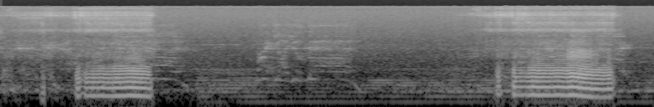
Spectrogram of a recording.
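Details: Dog worn out after the day, sleeping: two long, buzzing, rattling snores on breathing in with quieter breathing between; loud snoring.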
